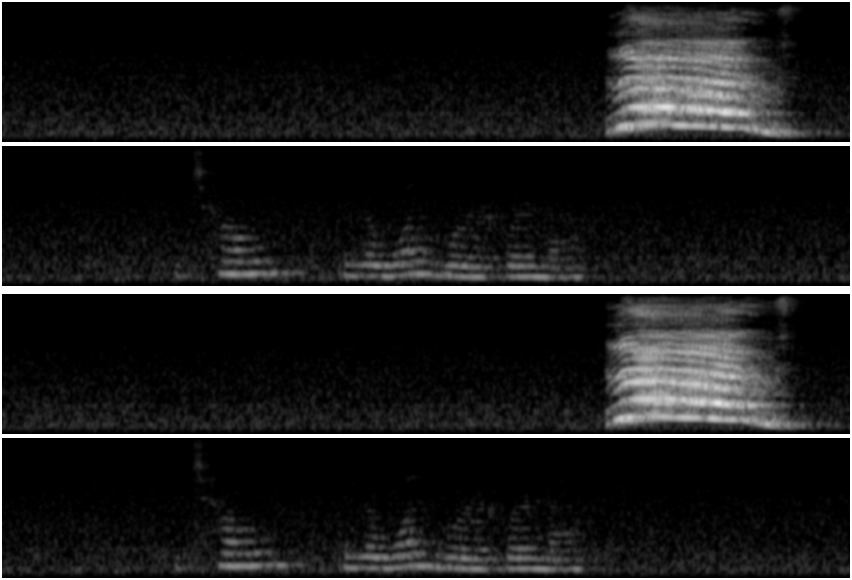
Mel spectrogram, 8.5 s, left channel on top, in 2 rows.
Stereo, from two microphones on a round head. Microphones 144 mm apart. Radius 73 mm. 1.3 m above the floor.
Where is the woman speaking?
Centre (ahead or behind), 0.5 m.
